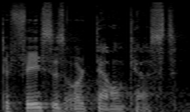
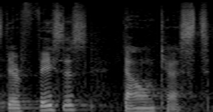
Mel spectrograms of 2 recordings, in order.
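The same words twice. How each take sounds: First: "Their faces are downcast" drawn out and soft; slow and heavy. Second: "Their faces downcast" slow and softer, sinking at the end; slow and heavy. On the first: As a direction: dwell on "downcast" with low spirit. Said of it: "Downcast means low in spirit". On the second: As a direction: let "downcast" sink slowly. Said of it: "look at what he says". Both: Shown as a demonstration.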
